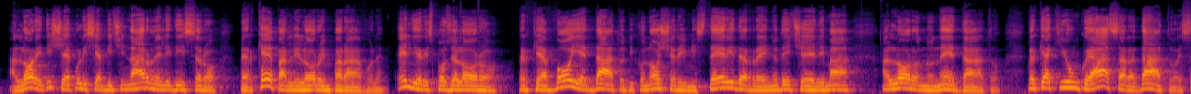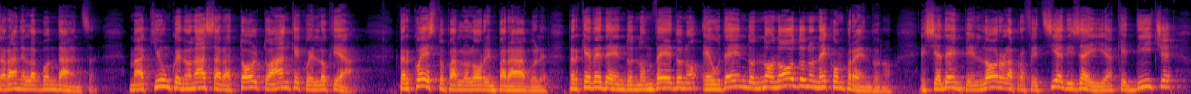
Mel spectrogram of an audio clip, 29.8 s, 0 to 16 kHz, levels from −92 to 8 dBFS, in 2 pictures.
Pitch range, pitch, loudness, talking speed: 115-175 Hz, 135 Hz, -20 LUFS, 165 wpm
